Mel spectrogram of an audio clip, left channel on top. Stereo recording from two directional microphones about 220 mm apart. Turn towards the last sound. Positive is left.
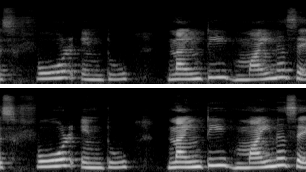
turn(degrees=-50)  # may be behind; listen again after turning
